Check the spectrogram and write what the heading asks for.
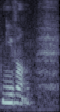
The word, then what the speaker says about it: Nemain: I do the goddess Nivun. Now it is spelt Nemain and pronounced Nivun.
